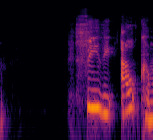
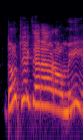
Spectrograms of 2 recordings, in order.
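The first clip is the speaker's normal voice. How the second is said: son's retort; 10 semitones higher than usual. Retold or imitated.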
